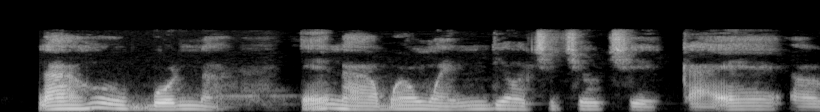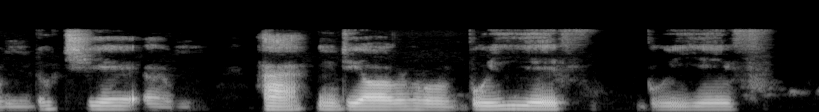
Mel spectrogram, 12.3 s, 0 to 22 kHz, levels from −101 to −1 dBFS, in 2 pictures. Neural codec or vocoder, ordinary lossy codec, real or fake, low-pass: none; none; real; 7.2 kHz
